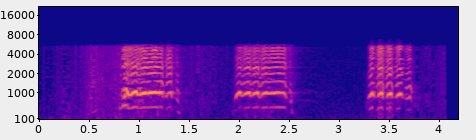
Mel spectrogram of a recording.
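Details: Hogget bleating three times in close sequence, the first longest with a breathy lead-in and strong trembling quaver, the next two shorter and pulsing, in an otherwise silent setting.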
